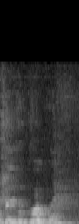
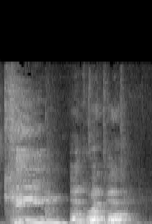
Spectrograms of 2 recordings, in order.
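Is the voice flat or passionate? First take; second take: flat; passionate. First: The name is said in a flat, casual voice. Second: The name is said in an intense, passionate voice. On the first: The speaker is just reporting events calmly. The speaker calls it wrong. "He's not sitting there, well, you know" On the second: The speaker is pleading earnestly with the king. The speaker calls it right. "He's like, oh"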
